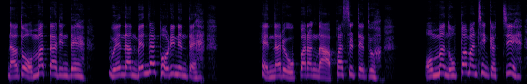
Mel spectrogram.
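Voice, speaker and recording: A woman's voice: fairly high pitch, pushed and bright, dry recording, studio quality, voice pushed up. A woman voicing a hurt young schoolgirl who pleads with her mother through tears, in a storytelling narration. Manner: pleading, sobbing complaints.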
